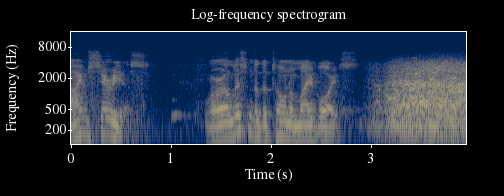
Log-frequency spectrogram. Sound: deep voice

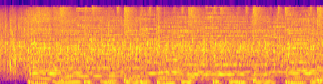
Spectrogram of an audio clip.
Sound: audience applauding

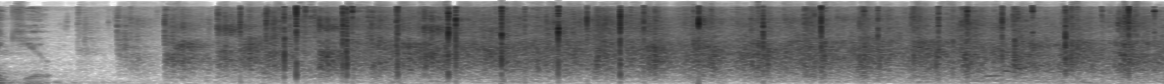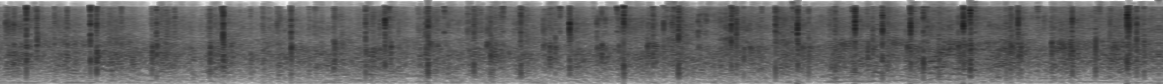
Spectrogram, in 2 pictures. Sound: applause

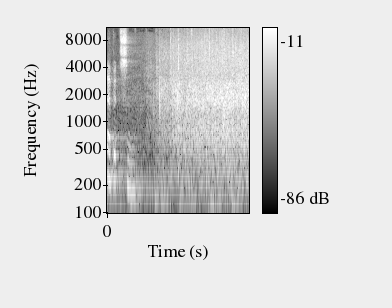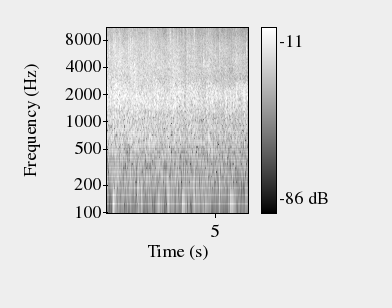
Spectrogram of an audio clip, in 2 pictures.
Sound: audience applauding

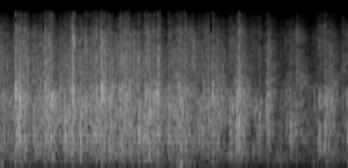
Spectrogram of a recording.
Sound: applause

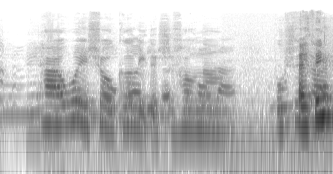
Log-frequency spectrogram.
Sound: praying in foreign language

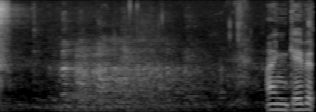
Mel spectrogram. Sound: audience laughing

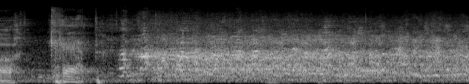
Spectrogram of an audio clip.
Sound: audience laughing

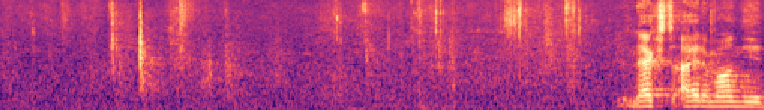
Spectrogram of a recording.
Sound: paper rustling

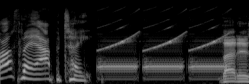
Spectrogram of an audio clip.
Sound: beeping

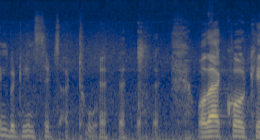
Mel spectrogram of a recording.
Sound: laughing

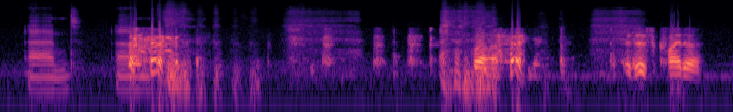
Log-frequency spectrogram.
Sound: laughs

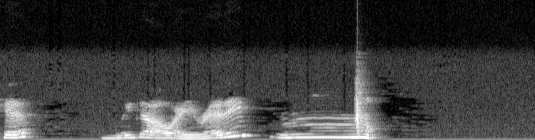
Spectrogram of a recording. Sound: smacks

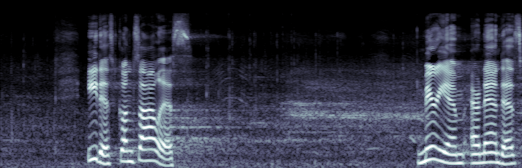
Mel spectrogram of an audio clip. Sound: audience cheering

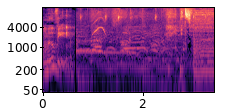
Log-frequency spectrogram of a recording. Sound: lively background chattering

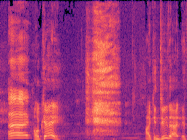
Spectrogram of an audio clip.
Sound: chuckles

